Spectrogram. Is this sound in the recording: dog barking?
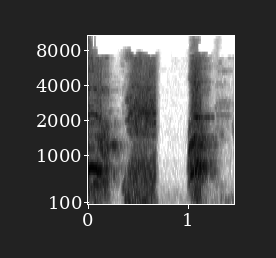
yes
